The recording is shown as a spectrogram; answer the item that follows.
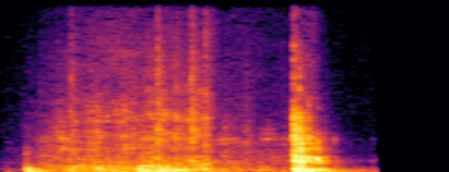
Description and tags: Closet Door (sliding and hitting)
Sliding door closing
close, closet, closing, door, slide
